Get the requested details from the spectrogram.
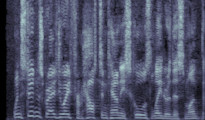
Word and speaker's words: Houston: It's spelled like Houston, but it's pronounced Houston.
